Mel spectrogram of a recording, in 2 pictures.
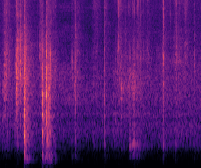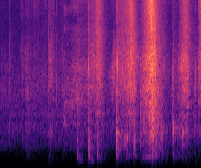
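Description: Cardboard product box handled by hand: a couple of knocks about half a second in, then rubbing and scraping of cardboard, loudest near the end.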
